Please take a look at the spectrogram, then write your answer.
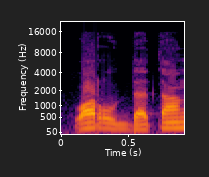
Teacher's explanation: র সাকিন তার ডাইনে জবর থাকলে র মোটা করে পড়তে হবে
